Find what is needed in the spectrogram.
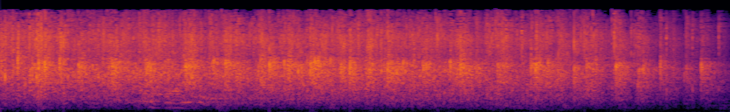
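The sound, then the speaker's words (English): Audience applause welcoming a speaker at the West End Festival: dense, sustained clapping from a crowd at a steady high level that thins and fades toward the end. “Please give a warm West End Festival welcome to Alistair McIntosh.”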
